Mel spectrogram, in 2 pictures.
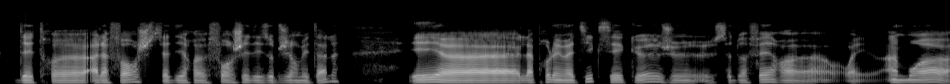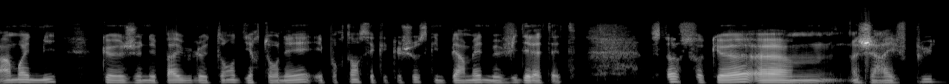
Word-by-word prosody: d'être, 95 0 -2
heu, 90 0 0
à - - +3
la 95 0 +1
forge. 105 +5 0
C'est-à-dire, 95 -1 -5
heu, 90 -2 -4
forger 95 +2 +1
des 90 0 -8
objets 90 0 -3
en 90 - -8
métal 90 - -6 0.7
et 110 +2 +2
heu, 95 -3 +6
la 95 +1 -1
problématique, 105 +5 -3
c'est 105 0 -3
que 115 +6 -5
je 95 -5 -7
ça 85 - -6
doit 95 +1 -9
faire, 110 +2 -4
heu, 90 -4 -4 0.3
ouais, - - -8
heu, - - -25
1 110 - -1
mois, 105 +2 0
1 - - 0
mois 110 +1 -1
et - - -5
demi 105 +4 -7 0.5
que 100 -2 -2
je 95 +1 -2
n'ai 90 0 -7
pas 100 +1 -3
eu 95 -1 -9
le 95 -1 -7
temps 100 +6 -9
d'y 95 -1 -8
retourner 95 +5 -4
et - - -8
pourtant, 110 - -10
c'est - - -6
quelque - - -14
chose 110 -1 -3
qui - - -14
me 85 - -17
permet 95 +3 -3
de 100 - -10
me 90 -1 -7
vider 95 +4 -3
la 90 0 +1
tête. - - -13 0.7
Sauf 120 0 -4 0.3
que, 110 +4 +3
hem, 95 -5 +2 0.2
j'arrive 90 -2 +10
plus 120 +1 -12
95 Hz, 185 wpm, -26 LUFS, 90-105 Hz, 0.7 s, j'arrive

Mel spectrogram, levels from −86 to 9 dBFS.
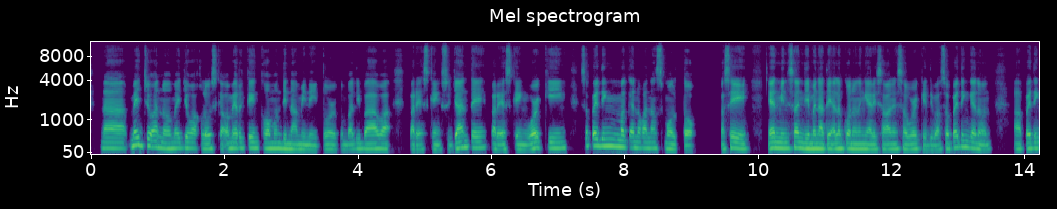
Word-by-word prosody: na 130 -1 +1
medyo 175 0 +2
ano, 130 -5 0
medyo 125 +2 -1
ka-close 115 -1 -2
ka - - -3
o - - -1
meron 125 +2 0
kayong 130 0 -1
common 125 -1 +1
denominator. 105 -2 -2
Ku 100 - -9
halimbawa, 115 +2 +1 0.3
parehas 100 +1 -2
kayong 105 -1 -4
estudyante, 140 +7 0
parehas 105 0 -1
kayong 105 -2 -3
working, 130 +2 +1 0.2
so 180 - -7
pwedeng 175 0 +4
mag-ano 145 -3 +2
ka 130 -1 0
ng 130 0 -4
small 115 -3 -1
talk 95 -1 0 0.3
kasi 115 0 +1 0.2
'yan 130 +1 +5
minsan 125 +1 +3
'di 120 - +4
'man 120 0 +4
natin 115 +1 +3
alam 120 +2 +3
kung 120 -1 +1
anong 110 0 +1
nangyari 105 -1 0
sa 110 -1 -1
kanya 110 0 -1
sa 105 - -1
work, 110 +2 -1
eh, 100 - -5
'di 95 - -8
ba? 95 +3 -4
So 120 - 0
pwedeng 145 +4 -1
gano'n. 110 -6 -1 0.3
Ah, 110 0 -3
pwedeng 120 +2 +1
120 Hz, 200 wpm, -23 LUFS, 110-130 Hz, 0.3 s, yan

